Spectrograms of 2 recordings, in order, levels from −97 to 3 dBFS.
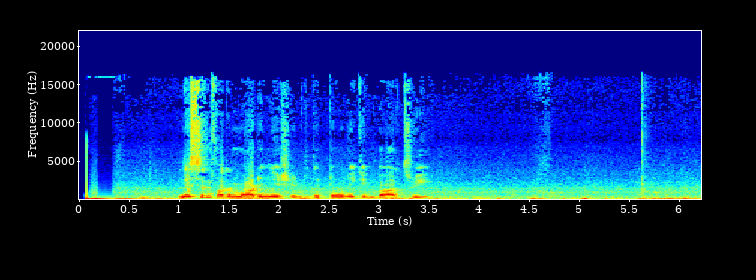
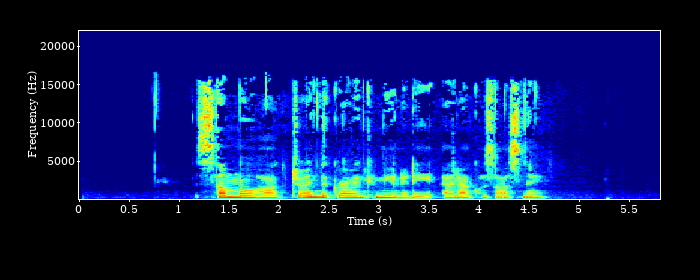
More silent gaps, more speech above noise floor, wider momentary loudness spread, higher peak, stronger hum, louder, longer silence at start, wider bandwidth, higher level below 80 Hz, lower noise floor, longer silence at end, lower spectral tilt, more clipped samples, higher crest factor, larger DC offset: neither; second, 21 dB vs 59 dB; first, 23 LU vs 11 LU; about the same, -2 dBFS vs -2 dBFS; neither; first, -14 LUFS vs -20 LUFS; second, 0.05 s vs 1.2 s; about the same, 16.5 kHz vs 16.5 kHz; first, -28 dBFS vs -62 dBFS; second, -34 dBFS vs -78 dBFS; second, 0 s vs 1.15 s; first, -6 dB/octave vs -2.5 dB/octave; neither; second, 14 dB vs 20 dB; neither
